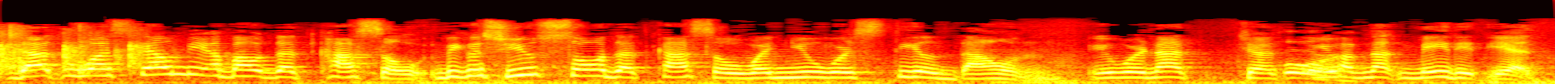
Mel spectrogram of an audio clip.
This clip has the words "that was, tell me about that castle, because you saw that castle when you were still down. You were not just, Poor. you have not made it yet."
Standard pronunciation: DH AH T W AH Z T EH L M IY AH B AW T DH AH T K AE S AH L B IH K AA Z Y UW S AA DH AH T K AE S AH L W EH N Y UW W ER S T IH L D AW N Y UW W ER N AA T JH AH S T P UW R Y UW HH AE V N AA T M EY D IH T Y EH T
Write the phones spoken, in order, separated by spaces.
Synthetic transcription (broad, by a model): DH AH T W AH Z T EH L M IY AH B AW T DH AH T K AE S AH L B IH K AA S Y UW S AA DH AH T K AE S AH L W EH N Y UW W ER S T IH L D AW N Y UW W ER N AA T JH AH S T Y UW HH AE V N AA T M EY D IH T Y EH T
